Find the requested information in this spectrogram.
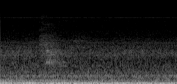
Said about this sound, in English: Can you hear that car? Yeah, you can hear that car.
